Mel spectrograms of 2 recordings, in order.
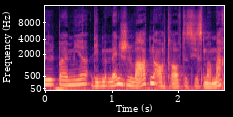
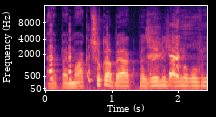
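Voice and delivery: normal talking voice

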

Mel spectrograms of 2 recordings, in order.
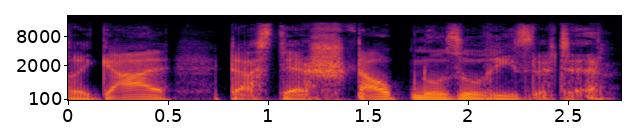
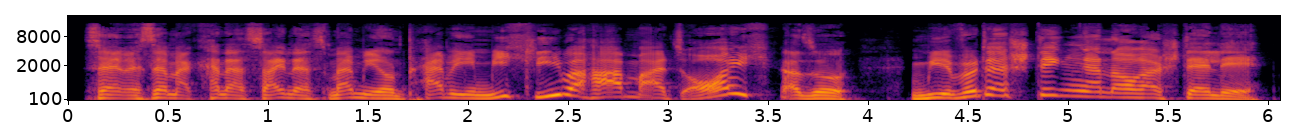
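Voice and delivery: put-on high cheeky boy voice; bratty teenage boy, much higher; cheeky young lad; 12 semitones higher than usual.

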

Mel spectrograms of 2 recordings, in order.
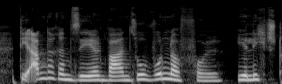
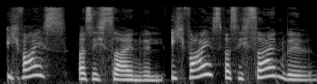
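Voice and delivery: high, eager little soul calling out; excited call; 6 semitones higher, 3 dB louder than usual. A narrator's reading. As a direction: call it out excitedly, pitch leaping up. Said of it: "rief die kleine Seele aufgeregt". (aufgeregt gerufen)

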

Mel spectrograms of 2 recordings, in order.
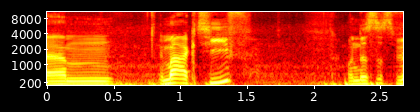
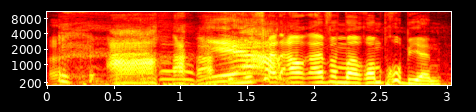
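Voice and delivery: laughing; 5 semitones higher, slower than usual. Real, not acted. Joke laughed through.

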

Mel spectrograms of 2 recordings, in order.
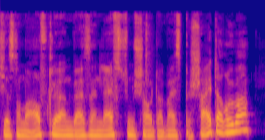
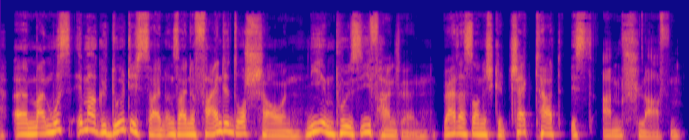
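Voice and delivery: normal talking voice

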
